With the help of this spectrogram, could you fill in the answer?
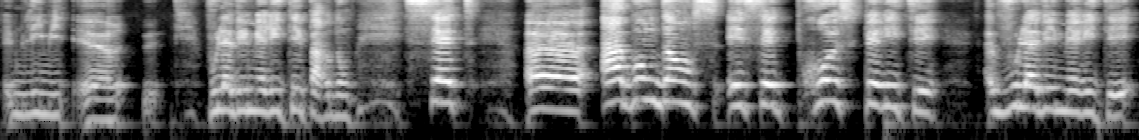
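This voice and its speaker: A woman's voice: a little high, darkish tone. A woman giving a tarot card reading to her viewers, enthusiastic and exclaiming, with frequent hesitations. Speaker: tarot reader.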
